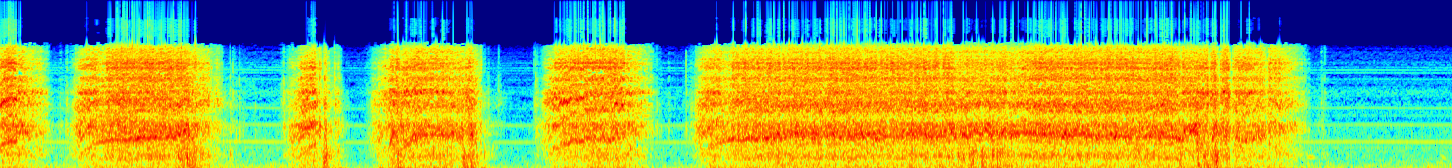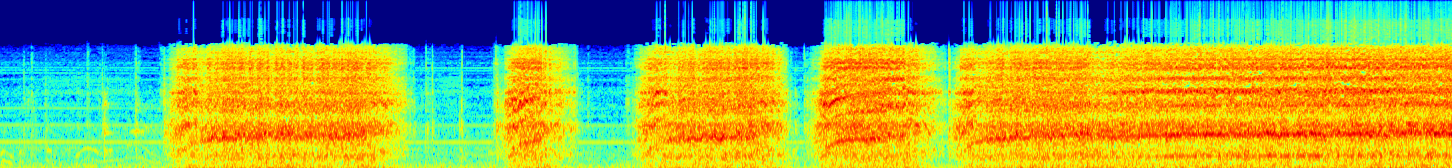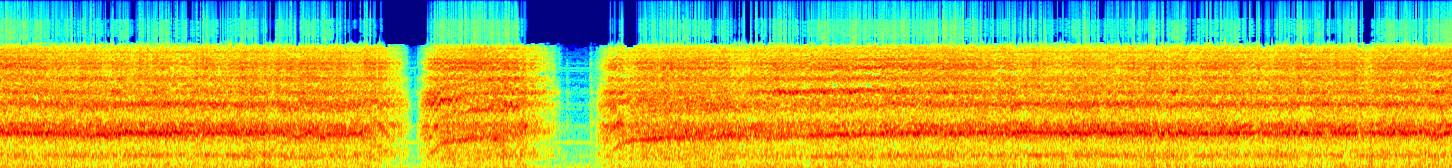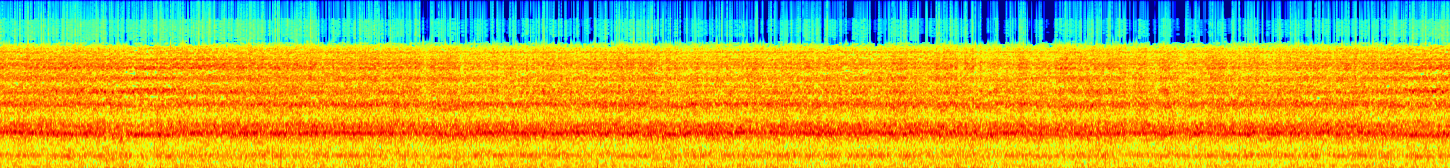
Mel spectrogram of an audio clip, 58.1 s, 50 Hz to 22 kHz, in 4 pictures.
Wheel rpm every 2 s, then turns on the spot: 100, 50, 110, 110, 210, 200, 70, 0, 160, 50, 90, 110, 180, 210, 220, 230, 130, 110, 210, 230, 230, 230, 230, 240, 230, 230, 230, 230, 230.
18-20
